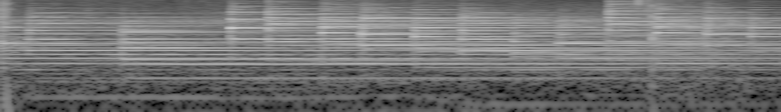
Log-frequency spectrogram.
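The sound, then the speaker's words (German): Carillon bells in a tower in the old town of Aarau ring out a tune, successive struck notes with shimmering overtones overlapping as each one decays, played at a steady, unhurried pace and heard clearly with no voices. “Dass die Glocken aber ganze Melodien spielen, das ist eher selten, ziemlich außergewöhnlich.”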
